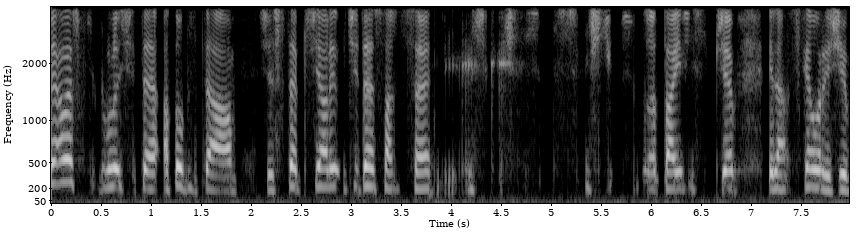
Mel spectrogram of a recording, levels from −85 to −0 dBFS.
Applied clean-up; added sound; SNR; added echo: neural diffusion model UNIVERSE++.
